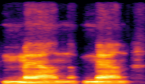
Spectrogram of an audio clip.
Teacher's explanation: the a vowel is actually slightly diphthongized meaning um it's sort of uh it shifts a bit from one mouth position to another um when it's before sounds like n or m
